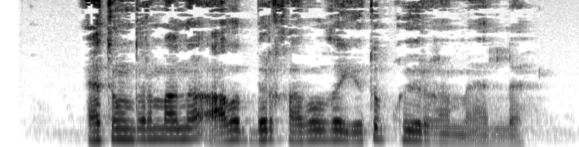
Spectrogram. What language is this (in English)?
Bashkir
